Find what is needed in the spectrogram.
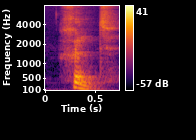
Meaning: inflection of gunnen: 1. second/third-person singular present indicative 2. plural imperative
- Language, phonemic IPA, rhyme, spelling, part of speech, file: Dutch, /ɣʏnt/, -ʏnt, gunt, verb, Nl-gunt.ogg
